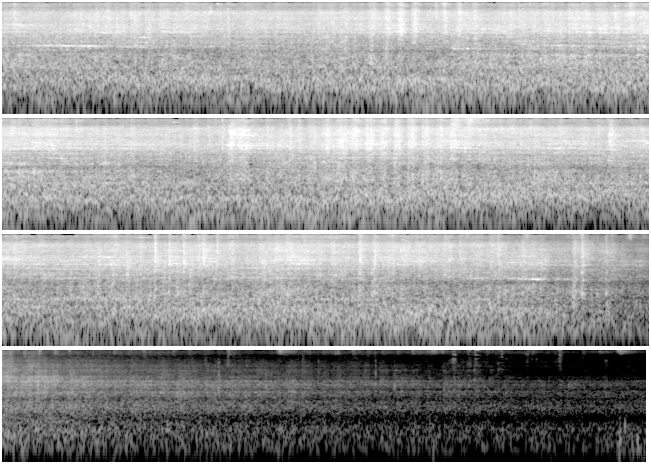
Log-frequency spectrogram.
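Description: Freight train cars rolling past at speed: a steady, loud noise of steel wheels on the rails with a few short, faint wheel squeals. About eighteen seconds in, the end of the train goes by and the sound fades away.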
